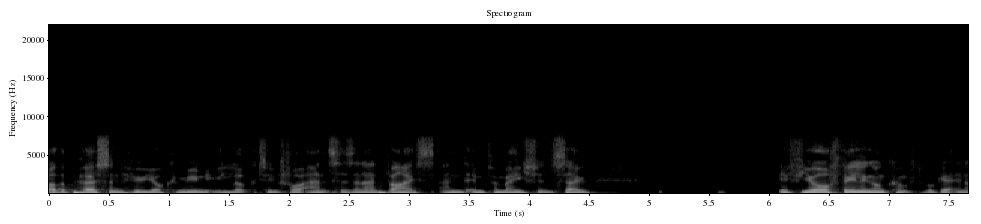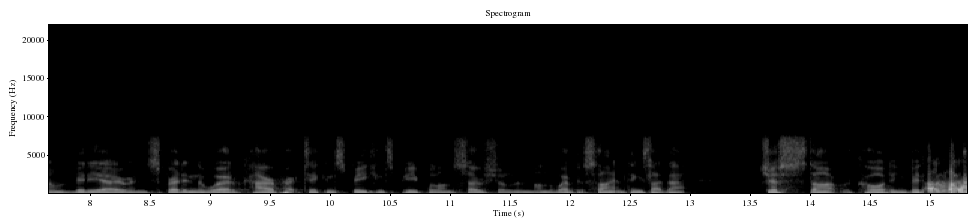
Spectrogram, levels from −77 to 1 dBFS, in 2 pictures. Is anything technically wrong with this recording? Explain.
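Yes. From 14.93 s to the end at 15.31 s, the speech gives way to a codec payload misread. The AMR wideband stream was packed in octet-aligned form but read as bandwidth-efficient. The decoder therefore finds its fields at the wrong bit positions. The frames still look valid, so it decodes them without complaint. What comes out is garbled noise and warble that barely tracks the speech. Before this, the 12.65 kbit/s AMR-WB coding sounds clear, with light codec damage.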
